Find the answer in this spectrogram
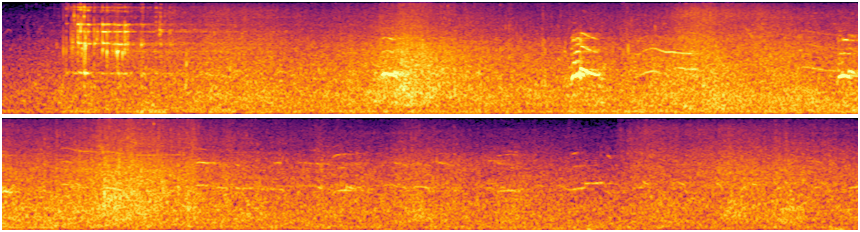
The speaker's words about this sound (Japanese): それにしても本日はとてもいいお天気ですね。波もとても穏やかで、港を出入りする船の航跡が日の光に照らされとても綺麗です。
